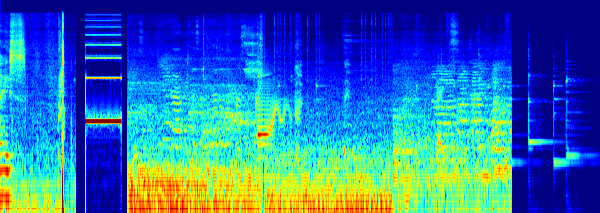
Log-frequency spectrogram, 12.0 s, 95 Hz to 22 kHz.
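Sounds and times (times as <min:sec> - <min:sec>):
loud electronic beep: 0:01.7 - 0:02.5.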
